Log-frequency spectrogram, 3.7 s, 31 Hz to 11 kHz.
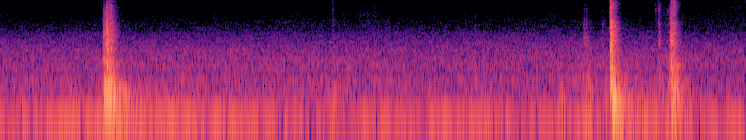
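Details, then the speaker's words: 2009 Smart Fortwo 451, 1.0L 71hp petrol, crank no start with a current and stored clutch system fault. A quiet background is broken by three short motor whirs, one alone then two close together; the gearbox actuator is engaging gears. "let's see there first I can I can hear it yeah I can hear the the gear system engaging gears clutch system fault"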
